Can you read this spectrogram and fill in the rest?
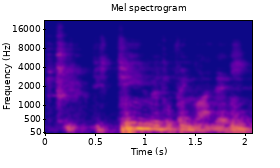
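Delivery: normal talking voice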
